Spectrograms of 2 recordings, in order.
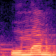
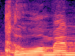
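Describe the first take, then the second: First: The first vowel sounds like 'oo' in 'put'. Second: The first vowel sounds like 'o' in 'go'. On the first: The speaker calls it right. "इसे वुमन पढ़ना है" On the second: The speaker calls it wrong. "इसे वोमेन नहीं पढ़ना है"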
